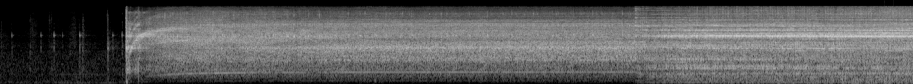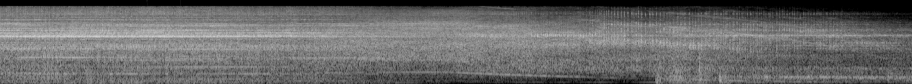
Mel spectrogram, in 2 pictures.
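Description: Makita 4-inch angle grinder with a diamond blade: switched on about a second in and running up to speed, then cutting a ceramic floor tile from about 6 to 13 seconds, a louder grind with a high whine. It is switched off near the end and winds down with a falling pitch.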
